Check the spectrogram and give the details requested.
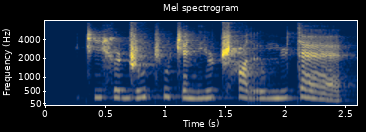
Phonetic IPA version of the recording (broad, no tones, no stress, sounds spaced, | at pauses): cʰ i x ø ɖ͡ʐ u cʰ u c ɛ n j y ʈ͡ʂʰ ɑ r u ŋ y t æ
